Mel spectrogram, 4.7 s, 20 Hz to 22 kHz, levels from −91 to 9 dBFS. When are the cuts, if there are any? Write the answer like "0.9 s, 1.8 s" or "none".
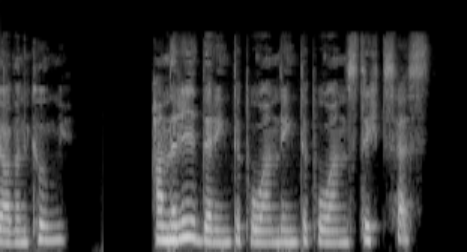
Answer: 2.8 s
